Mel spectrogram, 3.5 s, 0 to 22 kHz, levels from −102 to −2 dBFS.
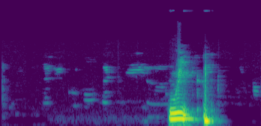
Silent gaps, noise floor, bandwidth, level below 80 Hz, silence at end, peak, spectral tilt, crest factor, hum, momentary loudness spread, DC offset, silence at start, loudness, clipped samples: none; -80 dBFS; 4.1 kHz; -50 dBFS; 0.65 s; -2 dBFS; -12 dB/octave; 18 dB; none; 11 LU; under 0.1%; 2.25 s; -15 LUFS; under 0.1%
